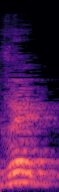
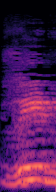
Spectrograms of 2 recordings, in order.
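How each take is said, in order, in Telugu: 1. అచ్చు హ్రస్వంగా ఉంది, 'red' లాగా. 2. అచ్చు దీర్ఘంగా ఉంది, 'reed' లాగా. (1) "రెడ్ and రెడ్ verb number two and three" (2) "రీడ్ verb number one అయితే"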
